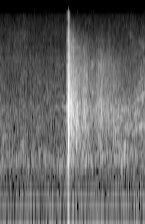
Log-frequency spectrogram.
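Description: A starting pistol fires once with a sharp crack.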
